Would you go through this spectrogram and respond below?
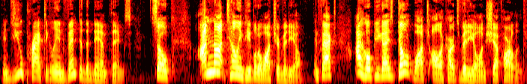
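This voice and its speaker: A man's voice: fairly high pitch, sing-song, normal speed, fairly bright tone. A man hosting a local web series, reading upbeat scripted news and event segments in a playful, tongue-in-cheek way.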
